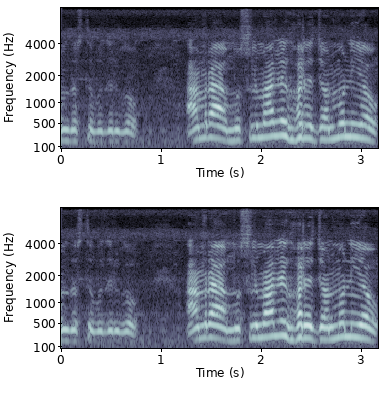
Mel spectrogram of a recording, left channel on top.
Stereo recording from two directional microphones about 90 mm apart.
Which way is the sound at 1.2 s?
25° left (ahead or behind).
